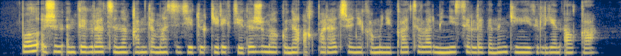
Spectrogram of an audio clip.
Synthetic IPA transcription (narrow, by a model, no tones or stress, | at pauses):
b̥ʊlˠʏ̰ʃɪnint̪e̞ɡɾat̪sɨjanəqʰɑmt̪ɑmɑsəzd̪e̞t̪ukʲʰe̞ɾe̞kd̪̥e̞d̪ɪʒʊmɑkʲʰʏnɪʔɑqpɑɾɑt̪ʒ̥æne̞kʰo̞mːunʲijkat̪sɨjalˠɑɾmijnijst̪ɪɾlɪɡʲɪnɪŋkʲʰe̞ŋe̞jt̪ɪlɡʲe̞nɑlˠqɑ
